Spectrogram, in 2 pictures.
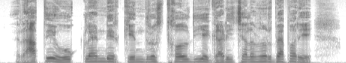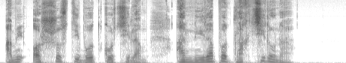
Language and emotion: Bengali, fearful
